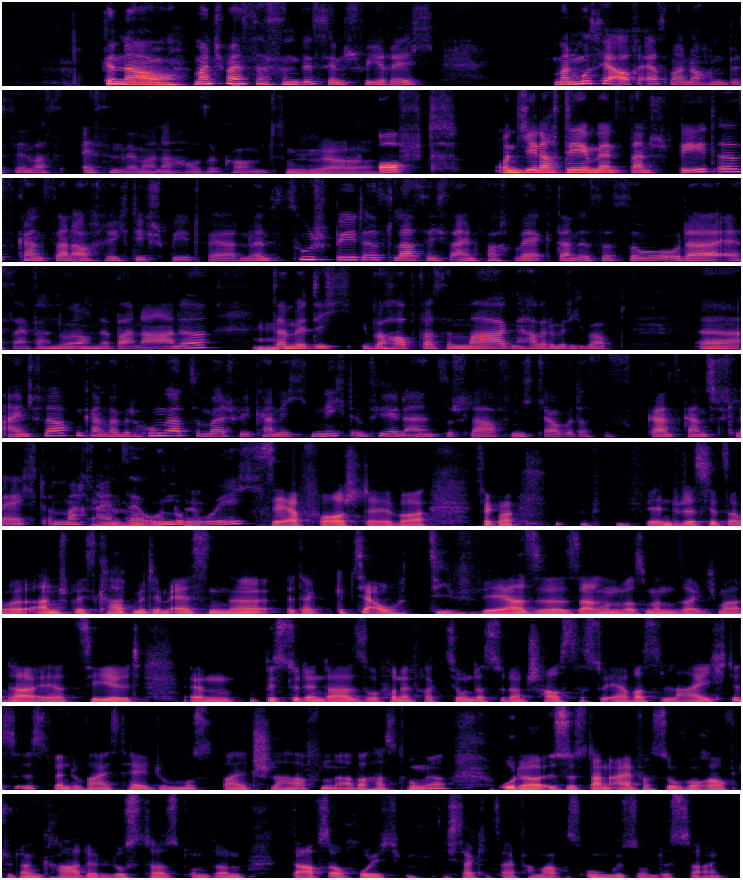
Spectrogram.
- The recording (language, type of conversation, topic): German, podcast, Wie sorgst du für guten Schlaf?
- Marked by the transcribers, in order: unintelligible speech; laughing while speaking: "'n"; other background noise; unintelligible speech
